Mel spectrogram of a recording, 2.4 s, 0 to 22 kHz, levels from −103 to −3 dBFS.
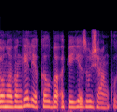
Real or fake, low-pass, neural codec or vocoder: real; 7.2 kHz; none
